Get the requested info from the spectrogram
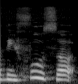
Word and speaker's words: difuso: Esta palabra difuso es una palabra llana, no se acentúa en la penúltima sílaba debido a que termina en vocal.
